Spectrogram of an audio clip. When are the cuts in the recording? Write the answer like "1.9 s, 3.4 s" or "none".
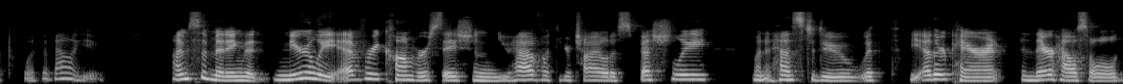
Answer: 8.9 s, 10.1 s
